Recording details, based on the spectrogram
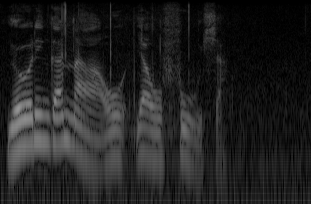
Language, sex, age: Venda, male, 22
